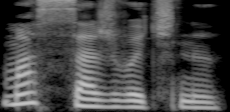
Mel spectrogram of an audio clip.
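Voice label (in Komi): массаж вӧчны, Komi, female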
